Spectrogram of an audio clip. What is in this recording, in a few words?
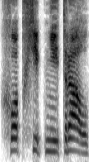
girl Hophip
